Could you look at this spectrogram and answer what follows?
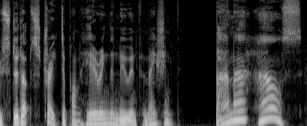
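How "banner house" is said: high, slow surprised question; drawn out in surprise. A narrator's reading.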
